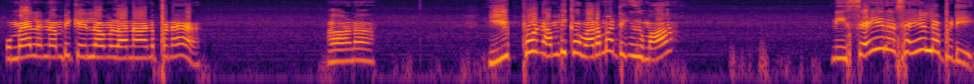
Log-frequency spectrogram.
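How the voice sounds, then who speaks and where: A man voicing a stern cartoon father, high and dry. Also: slow pace, long pauses, no echo, poor audio. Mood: reproachful. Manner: scolding, then softly apologetic. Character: stern middle-aged father, quick to anger. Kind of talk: cartoon voice acting.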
